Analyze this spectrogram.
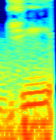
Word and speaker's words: ghee: oil sometimes with ghee or G as it sometime pronounced which is a clarified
